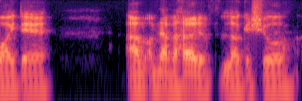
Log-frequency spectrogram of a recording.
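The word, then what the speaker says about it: Ludgershall: We've got a team coming along called Luggershaw. We have to pronounce it that way.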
